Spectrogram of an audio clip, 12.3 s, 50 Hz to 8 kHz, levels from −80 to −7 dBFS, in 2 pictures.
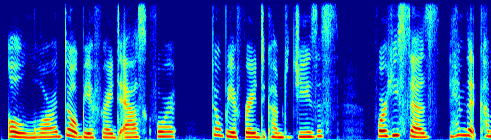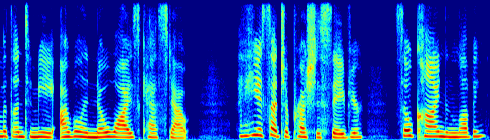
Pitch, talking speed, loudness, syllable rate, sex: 260 Hz, 200 wpm, -18 LUFS, 5.2 syllables/s, female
